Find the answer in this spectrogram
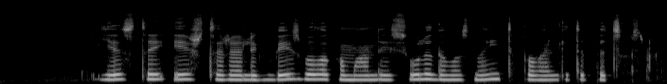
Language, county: Lithuanian, Klaipėda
